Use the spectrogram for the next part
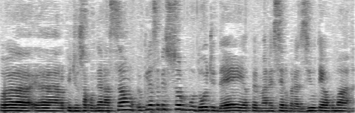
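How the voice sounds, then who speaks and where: A woman's voice: medium pitch, fast talker, mellow, a little hiss or hum. A woman journalist asking questions in a polite, formal way, heard from off-mic. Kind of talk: interview questions. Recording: echoey, distant off-mic voice.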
